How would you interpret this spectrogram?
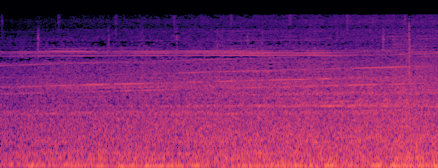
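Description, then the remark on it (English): A helicopter turbine whines over a dense, roaring engine rumble as the whine picks up, with thin high-pitched tones riding on top. The sound is loud, with no voices. “As the whine of the helicopter turbine picks up, Cora finally lifts the headphones off.”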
